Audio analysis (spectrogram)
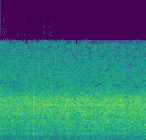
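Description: Potatoes go into a hot pan of turmeric and garam masala for aloo matar, a loud steady sizzle and hiss of frying close by, with no talking.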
